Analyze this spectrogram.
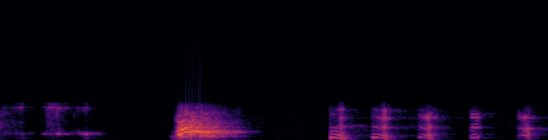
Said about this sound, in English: And there goes the dog barking in the background.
